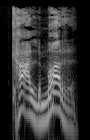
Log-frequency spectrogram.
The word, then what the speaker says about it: Kalmar: Under senaste cykelturen så drog det igång en hyllningslåt till Kalmar i lurarna. Självklart med korrekt uttal. Kalma.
